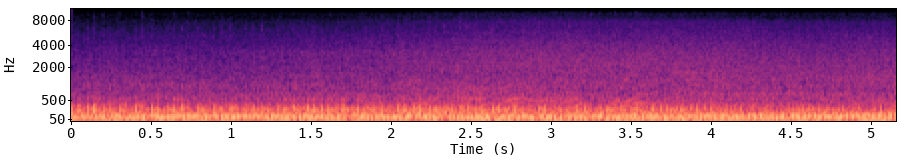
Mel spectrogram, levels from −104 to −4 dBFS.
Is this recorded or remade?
recorded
